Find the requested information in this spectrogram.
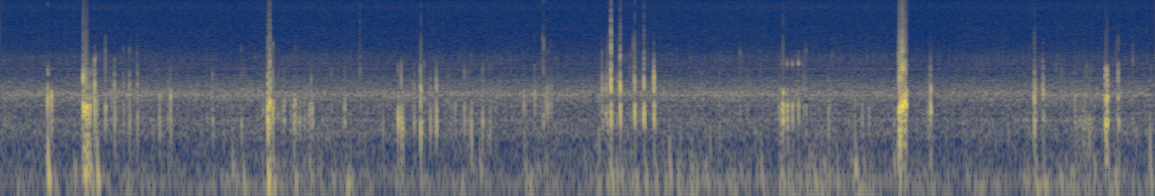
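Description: Frequent gurgles, squeaks and pops from the belly during digestion; ordinary bowel sounds after a meal.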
